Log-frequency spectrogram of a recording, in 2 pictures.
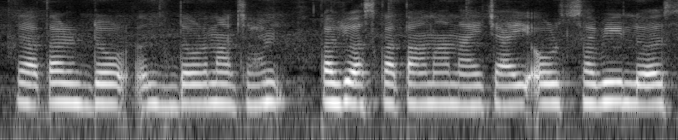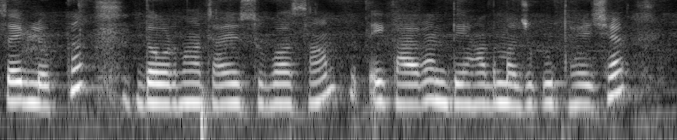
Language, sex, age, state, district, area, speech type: Maithili, female, 18-30, Bihar, Araria, rural, spontaneous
